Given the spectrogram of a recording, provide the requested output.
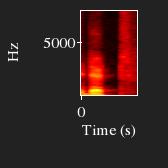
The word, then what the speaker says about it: debt: Does not पे माई डेट। डेट होता है, डेबिट नहीं पढ़ना, उसको डेट पढ़ना। डेबिट डिफरेंट वर्ड होता है, डेट बी साइलेंट होता है।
